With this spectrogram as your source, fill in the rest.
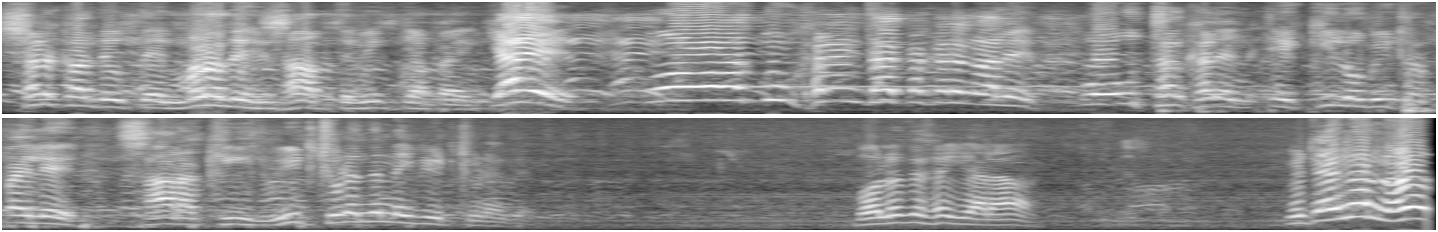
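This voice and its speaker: A male preacher giving a sermon to a village gathering. He asks rhetorical questions and keeps calling out to his listeners. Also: sits high. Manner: rhetorical questions and repeated addresses to the audience.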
